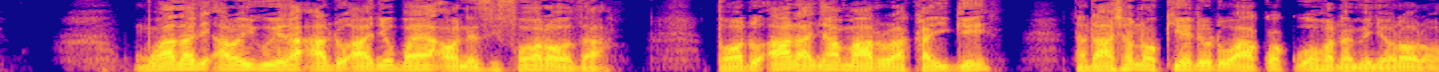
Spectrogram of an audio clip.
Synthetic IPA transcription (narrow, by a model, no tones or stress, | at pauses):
mwaðaniʔaɾɔiɣweɾaʔadoaɲoːmbajaʔɔnɛs̬ifɔɾɔða̰ | tɔːndoʔaɾaɲamaɾoɾakaiɡe | nadaɕɔnɔkeɛneondowakwakuɔɦɔnameɲɔɾɔɾɔ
